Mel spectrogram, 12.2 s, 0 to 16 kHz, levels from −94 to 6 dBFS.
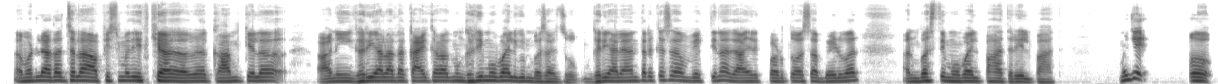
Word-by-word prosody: अ, - - -3
म्हंटलं 160 +3 +2
आता 170 +1 +4
चला 175 -2 +4
ऑफिसमध्ये 170 +2 0
इतक्या 160 0 +6 0.2
वेळ 150 +1 +1
काम 145 +1 +1
केलं 160 -1 0 0.5
आणि 145 +2 -1
घरी 145 +4 +2
आला 160 0 +2
आता 155 - -2
तर - - -9
काय 150 0 +3
करावं. 160 0 0
मग 155 -2 -2
घरी 165 +4 +3
मोबाईल 170 -1 +2
घेऊन 150 -1 -1
बसायचो. 120 -5 -3 0.2
घरी 145 +4 +2
आल्यानंतर 155 +3 -1
कसं 180 -3 -2
व्यक्ती 150 +2 -5
ना 185 0 -2
डायरेक्ट 135 -2 -2
पडतो 140 0 -3
असा 145 +1 -2
बेडवर 145 +5 0 0.5
आणि 130 +1 -2
बसते 160 +2 +1
मोबाईल 145 -1 +1
पाहत, 130 -3 -3
रील 125 -2 0
पाहत. 110 -2 -6 0.7
म्हणजे 215 +8 +3 0.5
अ 160 -1 +5
150 Hz, 185 wpm, -23 LUFS, 140-165 Hz, 0.7 s, इतक्या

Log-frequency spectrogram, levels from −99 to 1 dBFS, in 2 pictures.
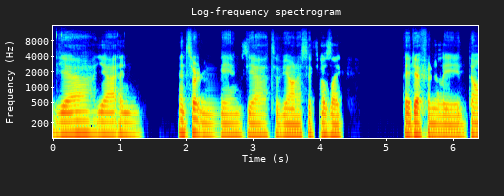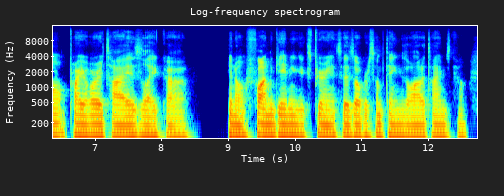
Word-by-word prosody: Yeah, 110 0 +1
yeah, 105 -1 +1
and 105 +1 -4 0.6
and 110 -3 0
certain 100 -5 0
games, 95 -1 -3
yeah, 95 -1 -1
to - - -6
be 95 0 -2
honest, 95 -1 +1
it 95 -4 -4
feels 100 -2 -1
like 95 -1 +1 0.9
they 105 - +4
definitely 95 -1 +1
don't 100 -1 -1
prioritize, 90 -2 +2
like, 85 -1 -1
uh, 85 -1 -1 0.6
you 100 - +2
know, 85 -2 +1
fun 95 +1 +3
gaming 95 -1 +2
experiences 90 0 -1
over 90 -1 +1
some 90 +2 -3
things 90 0 -2
a 90 - -1
lotta 90 0 +1
times 90 -1 -3
now, 90 -1 -8
95 Hz, 145 wpm, -26 LUFS, 90-100 Hz, 0.9 s, they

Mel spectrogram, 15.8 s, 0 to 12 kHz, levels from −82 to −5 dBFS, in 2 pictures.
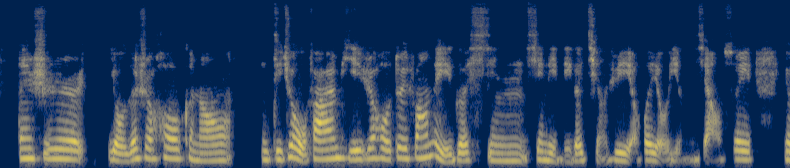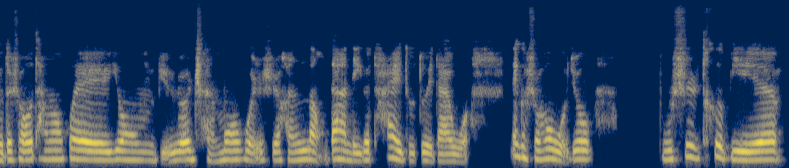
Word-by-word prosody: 但 200 0 0
是 195 -2 +1 0.2
有 165 -4 +2
的 180 +6 +1
时 200 -1 -1
候 195 0 0
可 195 0 -6
能， 155 +1 -1 0.3
嗯， 175 - -4
的 180 - -1
确 225 - +1
我 175 -7 +4
发 185 +2 +4
完 195 +2 +3
脾 210 - -4
气 180 0 +1
之 200 +2 -2
后， 195 -3 0
对 205 0 -1
方 210 +3 0
的 245 - -2
一 135 +2 0
个 160 -1 +1
心 155 -2 -7
心 180 -2 -5
里 150 - -3
的 - - -11
一 - - -8
个 155 +1 -1
情 175 - -7
绪 165 -2 -2
也 150 - -1
会 165 -1 0
有 - - -3
影 - - -8 0.2
响。 - - -3
所 180 0 -2
以 175 -1 +1 0.3
有 170 - -1
的 175 - +3
时 180 - -3
候 175 +1 +6
他 180 - -5
们 185 0 0
会 180 -3 +6
用， 170 -2 -1
比 - - -6
如 160 - 0
说 175 +1 +6
沉 150 -5 -2
默， 175 +2 +1
或 175 -2 -1
者 170 - -4
是 170 -1 -3
很 170 +1 -1
冷 175 -2 0
淡 185 -2 +3
的 155 - 0
一 - - 0
个 175 - +3
态 195 0 +1
度 155 -1 -6
对 155 -2 -1
待 145 -1 0
我。 145 -2 -1 0.4
那 - - 0
个 220 - +1
时 190 - -2
候 195 +2 +3
我 175 -1 +1
就 180 +1 +2 0.7
不 180 0 -3
是 225 +1 -1
特 230 +3 0
别 175 0 +5
180 Hz, 285 characters per minute, -22 LUFS, 165-190 Hz, 0.7 s, 候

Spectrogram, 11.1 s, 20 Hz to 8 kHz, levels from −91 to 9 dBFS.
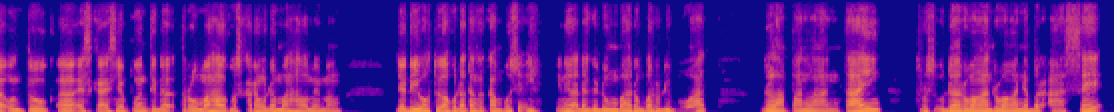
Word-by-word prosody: untuk, 125 - 0
eee, - - 0
SKS-nya 150 +5 -2
pun 170 0 -3
tidak 130 -3 -3
terlalu 60 - +1
mahal, 150 0 +5
kalau 120 - -3
sekarang 155 +4 -3
udah 130 -2 0
mahal 135 - 0
memang. - - -5 0.6
Jadi, 160 +11 +4
waktu 165 -2 0
aku 150 0 +2
datang 145 0 0
ke 145 - -5
kampusnya, 155 +9 -2
"Ih, 165 -6 -2 0.2
ini 170 - -1
ada 130 -7 +1
gedung 125 0 +3
baru, 125 +8 +1
baru 130 -7 0
dibuat," 120 +10 -3 0.6
8 120 -1 +1
lantai, 125 - +2 0.4
terus 155 -2 -6
udah 135 -1 +3
ruangan-ruangannya 130 -1 +3
ber-ac, 125 - -2
130 Hz, 165 wpm, -24 LUFS, 120-150 Hz, 0.6 s, mahal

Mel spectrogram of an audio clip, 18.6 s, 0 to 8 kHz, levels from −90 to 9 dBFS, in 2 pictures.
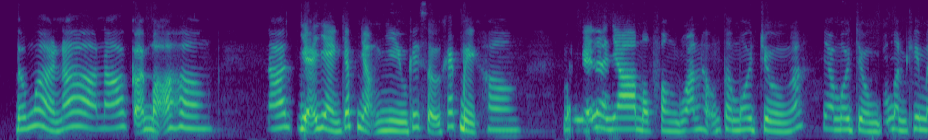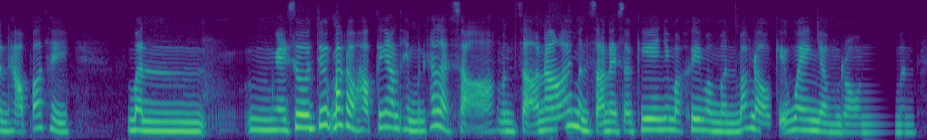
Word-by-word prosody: Đúng 245 +6 0
rồi, 290 -9 +2
nó 275 +4 +1
nó 260 +3 -1
cởi - - +2
mở 220 -3 +1
hơn, 260 -3 -1 0.6
nó 255 +3 +1
dễ 250 -1 +6
dàng 225 -6 +3
chấp 300 0 +2
nhận 205 -7 0
nhiều 205 -2 +3
cái 280 - -1
sự 170 - 0
khác 300 -1 -2
biệt 195 -8 +4
hơn. 225 -1 -5 0.4
Mình - - -6
nghĩ - - +2
là 280 -3 +3
do 240 0 +5
một 205 -3 -1
phần 205 -3 -3
của 200 - -4
ảnh 225 +3 -3
hưởng 205 0 -7
từ 235 - -3
môi 230 +2 -1
trường 200 -4 0
á, 245 +6 -6 0.2
do 250 -2 -5
môi 235 0 0
trường 200 -4 -1
của 205 +5 -8
mình 220 -4 -2
khi 245 +3 -1
mình 220 -4 -1
học 195 - -5
á, 255 +2 -3
thì, 200 -7 -4 0.6
mình, 200 -3 +1 0.4
ừm, 225 -1 -1
ngày 220 0 +1
xưa 275 +4 +6
trước 330 -1 +3
bắt 340 0 +5
đầu 310 - +4
học 215 -2 -3
tiếng 280 - -1
Anh 275 -2 0
thì 235 -3 -5
mình 205 0 -1
khá 310 - -3
là 305 -8 +1
sợ, - - -6
mình 200 -2 -3
sợ - - -1
nói, 240 +7 +1
mình 245 -10 +3
sợ 180 -2 -2
này, 200 +1 -1
sợ 195 +1 -6
kia 230 0 +4
nhưng 230 0 0
mà 215 -2 -2
khi 230 +3 +1
mà 215 -2 -3
mình 190 -1 -1
bắt 240 +5 -3
đầu, 185 -7 -2
kiểu, - - -4
quen 220 -2 +1
dần 180 -3 -3
rồi, 175 0 -8 0.3
mình 175 0 -11
225 Hz, 245 wpm, -21 LUFS, 200-250 Hz, 0.6 s, dễ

